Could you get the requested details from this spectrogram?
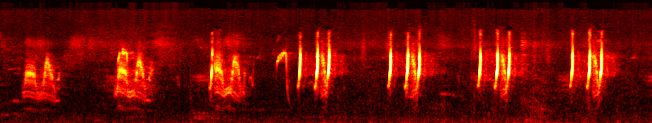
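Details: Quail (batair), female and male birds calling: several low raspy notes at first, then crisp three-note phrases of sharp clicks, repeated roughly once a second over faint background hiss.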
